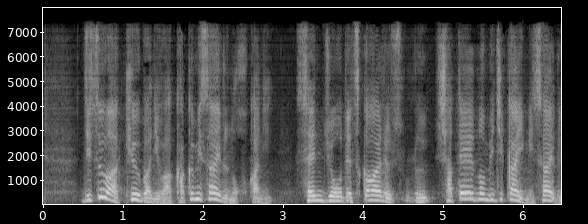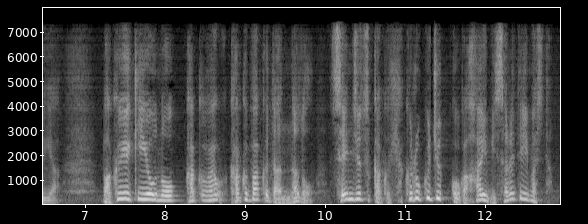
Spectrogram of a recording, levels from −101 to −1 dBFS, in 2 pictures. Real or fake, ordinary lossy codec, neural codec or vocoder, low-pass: fake; AAC, 48 kbps; vocoder, 24 kHz, 100 mel bands, Vocos; 7.2 kHz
